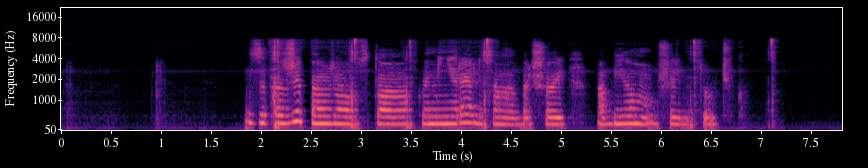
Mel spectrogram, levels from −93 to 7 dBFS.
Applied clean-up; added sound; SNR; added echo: neural mask model RNNoise.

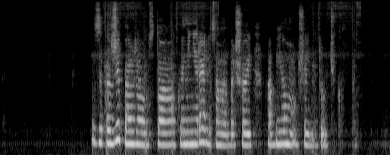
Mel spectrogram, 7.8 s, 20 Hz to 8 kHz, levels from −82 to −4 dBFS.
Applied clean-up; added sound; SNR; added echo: neural separator model SepFormer DNS4.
